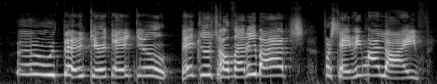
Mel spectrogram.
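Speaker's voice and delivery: tiny, very high, squeaky mouse voice. Narrator reads the field mouse's line to the Tin Man, squeaky mouse voice. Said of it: "said the field mouse in a squeaky voice".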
